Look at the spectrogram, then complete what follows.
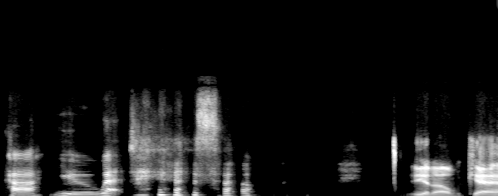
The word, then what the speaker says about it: Cayouette: but mine is c-a-y-o-u c-a-y-o-u-e-t-t-e but they wrote it like you sounded out Ka you wet so you know we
